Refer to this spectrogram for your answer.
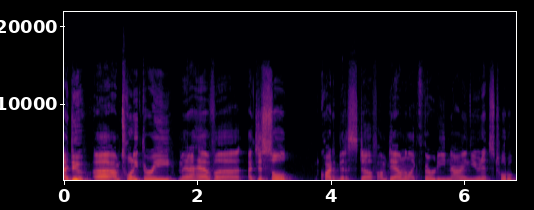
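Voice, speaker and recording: A man speaks in a plain, everyday voice at a medium pitch. His pace is moderate and his pitch variation ordinary. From Houston, Texas (Sharpstown); Mexican-American. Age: 20s. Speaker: real estate investor. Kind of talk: casual interview chat. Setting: in host's house.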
